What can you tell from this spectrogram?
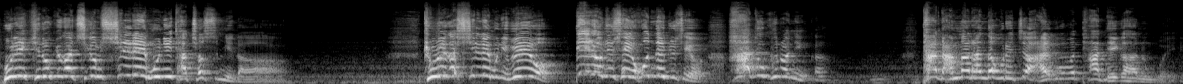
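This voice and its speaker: A man, a pastor preaching a sermon, who fires rhetorical questions at his congregation and bursts into loud exclamations. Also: very high-pitched, wildly swooping pitch, moderate pace.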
